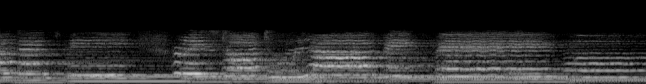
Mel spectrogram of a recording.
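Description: A choir singing slow, sustained chords that change about once a second over a steady bass line.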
